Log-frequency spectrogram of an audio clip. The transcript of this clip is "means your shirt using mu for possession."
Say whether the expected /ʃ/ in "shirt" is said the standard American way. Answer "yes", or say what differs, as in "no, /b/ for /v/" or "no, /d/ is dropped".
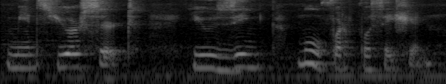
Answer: no, /s/ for /ʃ/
